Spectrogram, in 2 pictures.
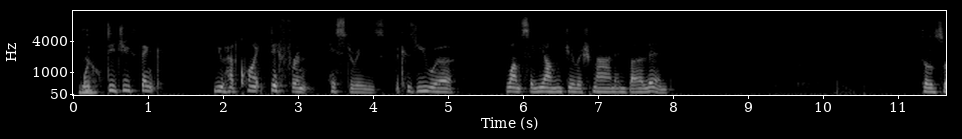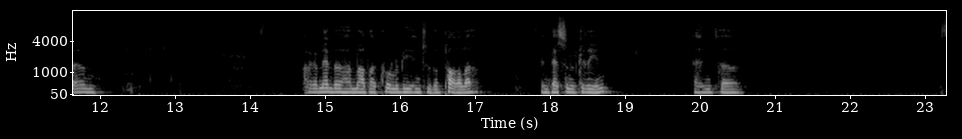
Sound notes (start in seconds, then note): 12.6 pauses for 3 seconds; 20.4 pauses for 3 seconds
